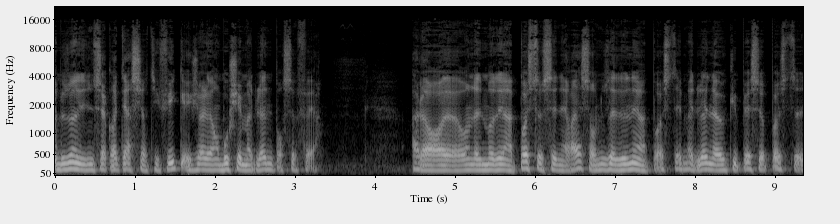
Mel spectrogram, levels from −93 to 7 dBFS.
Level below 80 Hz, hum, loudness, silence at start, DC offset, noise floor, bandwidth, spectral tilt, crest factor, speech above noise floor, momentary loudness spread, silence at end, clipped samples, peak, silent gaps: -70 dBFS; none; -33 LUFS; 0 s; under 0.1%; -67 dBFS; 16.5 kHz; -6 dB/octave; 16 dB; 35 dB; 9 LU; 0 s; under 0.1%; -16 dBFS; none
